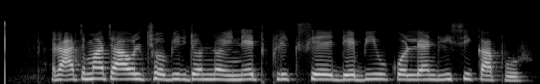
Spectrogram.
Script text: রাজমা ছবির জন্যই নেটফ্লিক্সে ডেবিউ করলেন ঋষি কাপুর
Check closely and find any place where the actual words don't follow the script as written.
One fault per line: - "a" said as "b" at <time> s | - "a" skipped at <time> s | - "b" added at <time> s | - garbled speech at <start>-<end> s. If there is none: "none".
- "চাওল" added at 1.1 s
